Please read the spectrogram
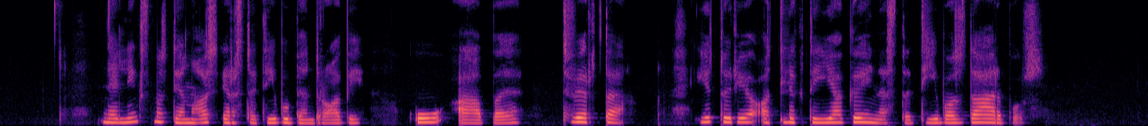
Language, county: Lithuanian, Vilnius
